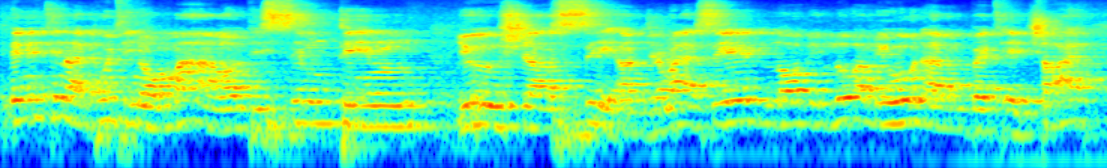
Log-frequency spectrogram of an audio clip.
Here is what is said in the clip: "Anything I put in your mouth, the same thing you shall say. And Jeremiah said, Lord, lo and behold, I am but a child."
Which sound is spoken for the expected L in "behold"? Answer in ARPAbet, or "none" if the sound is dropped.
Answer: none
